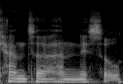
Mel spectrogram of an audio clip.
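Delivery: slow, clear, careful spelling out. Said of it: "say that name again more clearly and slowly".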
